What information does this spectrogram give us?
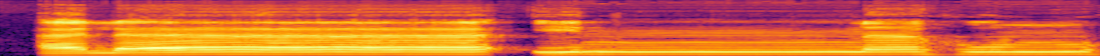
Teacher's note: Ala 4 ataupun 5 harakat, ini hukum mad jaiz munfasil sebab huruf alif mad bertemu dengan hamzah dalam 2 perkataan. Nun di sini kena dengung sebab nunnya sabdu wajibul gunnah.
